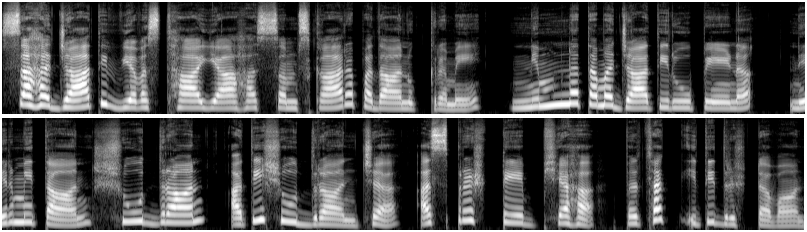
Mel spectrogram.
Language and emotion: Sanskrit, neutral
